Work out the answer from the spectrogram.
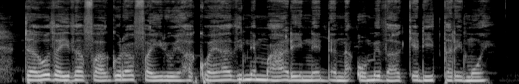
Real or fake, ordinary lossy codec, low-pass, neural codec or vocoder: real; none; none; none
